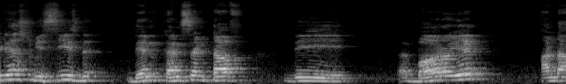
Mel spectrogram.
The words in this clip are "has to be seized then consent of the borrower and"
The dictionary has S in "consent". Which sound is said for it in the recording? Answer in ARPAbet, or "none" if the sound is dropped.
S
